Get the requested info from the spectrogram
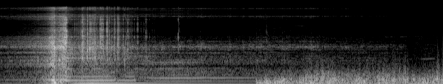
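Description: Rally car passing a ground-level microphone at speed on a gravel stage: the engine note swells to a loud peak about half a second in, then drops in pitch as the car goes away. Just past halfway the sound cuts abruptly to a steadier noisy rumble with a more distant engine.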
